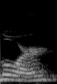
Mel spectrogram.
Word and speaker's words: Lohr: recently got married and my new last name, Lohr, is pronounced like Lore, even though it's not spelled that way.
